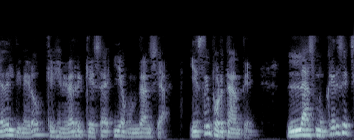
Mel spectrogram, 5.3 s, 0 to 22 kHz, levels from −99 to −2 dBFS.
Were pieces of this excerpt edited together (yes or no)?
yes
